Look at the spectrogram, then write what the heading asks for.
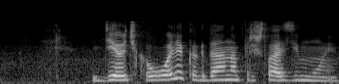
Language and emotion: Russian, neutral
